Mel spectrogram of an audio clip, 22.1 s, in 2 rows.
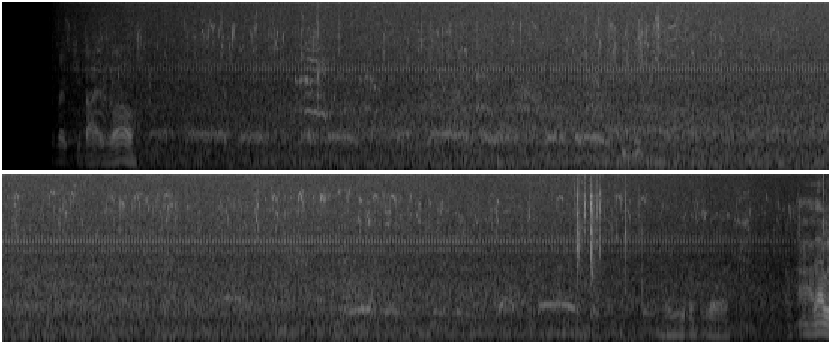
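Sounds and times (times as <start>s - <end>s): birds chirping: 0.8s - 22.0s
rising and falling bird calls: 1.2s - 22.0s
sharp clicks: 18.5s - 19.6s.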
